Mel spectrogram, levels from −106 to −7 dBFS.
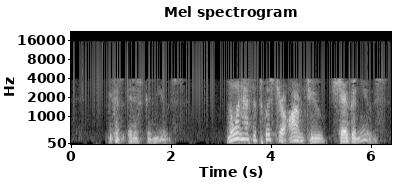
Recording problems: garbled, watery; badly; nothing above 4 kHz
crackle, like an old record; faint; 25 dB below the speech

